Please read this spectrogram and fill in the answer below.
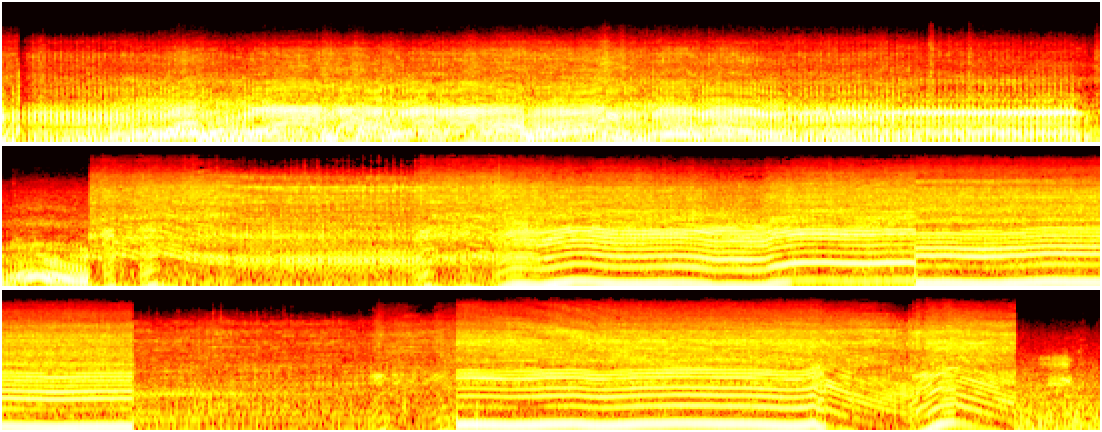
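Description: A dirt bike's engine runs as it is ridden slowly along a rough trail. About a third of the way through it gives way to a two-stroke chainsaw cutting through a fallen tree trunk, its pitch wavering as it bogs and revs under load. It drops to a quieter idle for a few seconds near the end, then revs up again to cut.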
